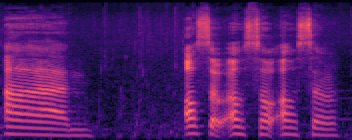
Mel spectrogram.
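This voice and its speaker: A woman streams as a virtual YouTuber, speaking slowly in a lowish, steady voice with slight background noise and background music. Her chat with viewers is casual and playful; she teases them and reacts animatedly to their messages.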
